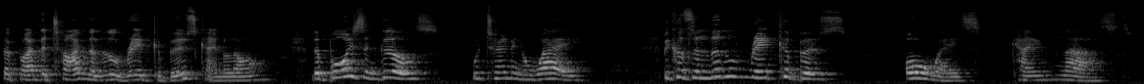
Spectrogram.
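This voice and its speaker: Animated, high-pitched woman reading to children. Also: slow pace, roomy sound. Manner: animated, singsong, addressing young children. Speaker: storytime host and children's author.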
